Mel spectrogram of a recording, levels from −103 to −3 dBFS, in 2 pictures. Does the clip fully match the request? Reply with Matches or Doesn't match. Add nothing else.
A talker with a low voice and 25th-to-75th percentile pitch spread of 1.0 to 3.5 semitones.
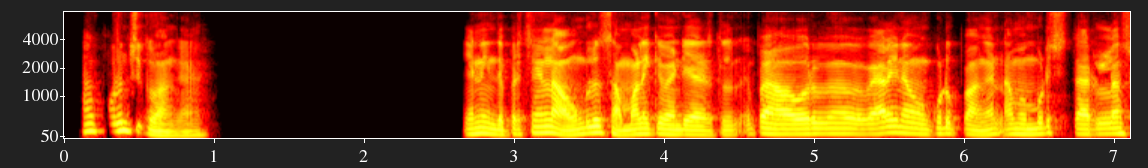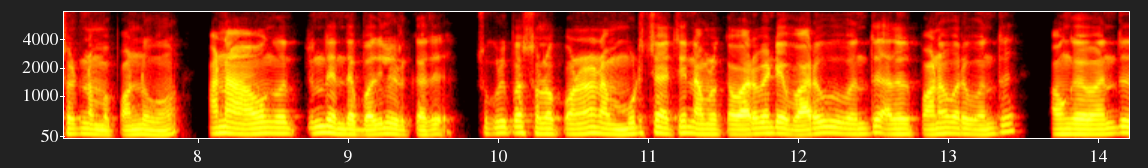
Matches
